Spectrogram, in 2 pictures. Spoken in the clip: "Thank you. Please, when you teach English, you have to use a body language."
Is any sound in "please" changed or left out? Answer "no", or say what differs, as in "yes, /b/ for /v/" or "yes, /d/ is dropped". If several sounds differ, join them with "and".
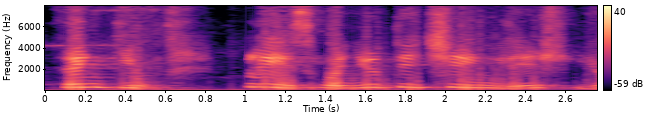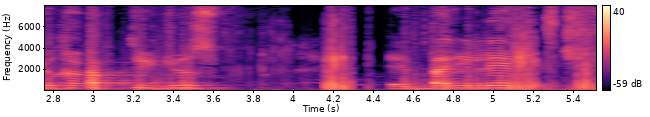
yes, /s/ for /z/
